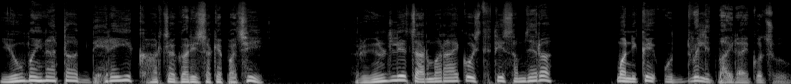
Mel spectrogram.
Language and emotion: Nepali, fearful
